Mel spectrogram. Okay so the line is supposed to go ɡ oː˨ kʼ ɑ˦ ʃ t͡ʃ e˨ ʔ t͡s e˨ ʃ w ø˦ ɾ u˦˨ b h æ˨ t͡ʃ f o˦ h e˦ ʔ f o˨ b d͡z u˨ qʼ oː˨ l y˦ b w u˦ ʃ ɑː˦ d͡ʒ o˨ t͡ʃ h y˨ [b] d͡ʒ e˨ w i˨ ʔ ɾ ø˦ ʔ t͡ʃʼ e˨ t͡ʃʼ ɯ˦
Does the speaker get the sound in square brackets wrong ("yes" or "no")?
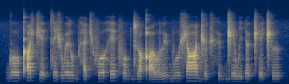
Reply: no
